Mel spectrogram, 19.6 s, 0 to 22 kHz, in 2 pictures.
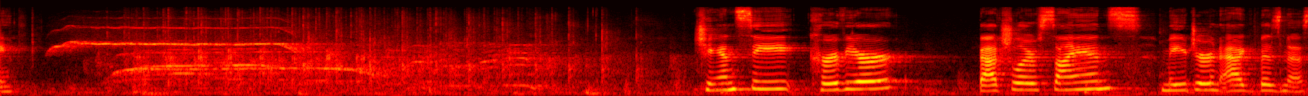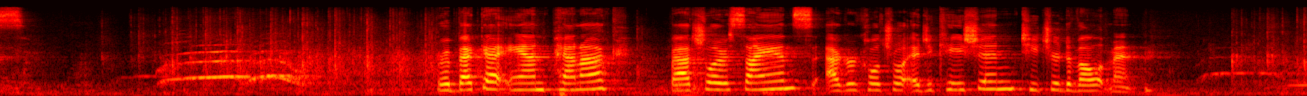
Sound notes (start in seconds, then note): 0.6 audience cheering; 0.7 audience applauding; 3.2 man shouting; 10.7 audience applauding; 10.8 audience cheering; 18.8 audience cheering; 18.9 audience applauding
